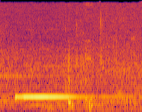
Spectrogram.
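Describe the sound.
Voting bell rung in the Latvian parliament, the Saeima: a single steady, fairly loud tone held for about half a second, then a faint murmur of the chamber.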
